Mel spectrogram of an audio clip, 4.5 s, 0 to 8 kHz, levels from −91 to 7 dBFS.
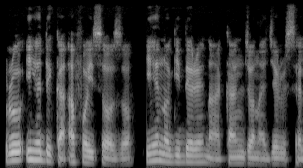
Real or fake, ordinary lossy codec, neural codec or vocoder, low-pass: real; none; none; 7.2 kHz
